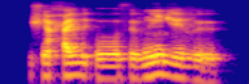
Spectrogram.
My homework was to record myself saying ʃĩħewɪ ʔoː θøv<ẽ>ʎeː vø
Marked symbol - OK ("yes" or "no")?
no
